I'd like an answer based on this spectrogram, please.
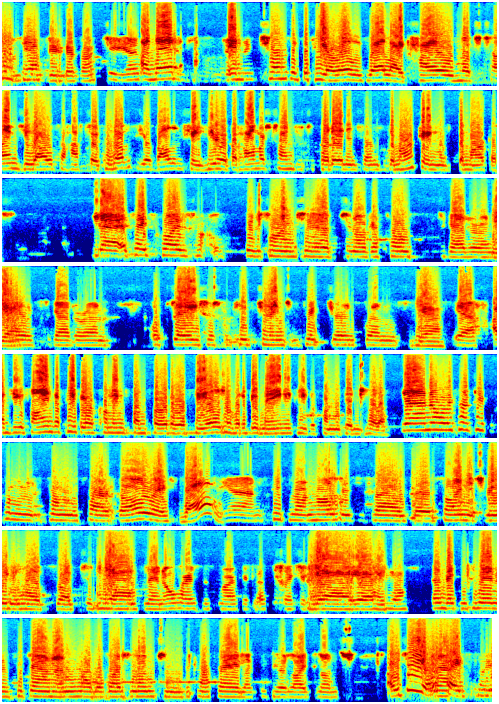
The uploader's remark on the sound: INTERVIEW HIGHLIGHTS - Tulla country market. Broadcast from the Stand at Tulla GAA pitch as part of Tulla Music Festival.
